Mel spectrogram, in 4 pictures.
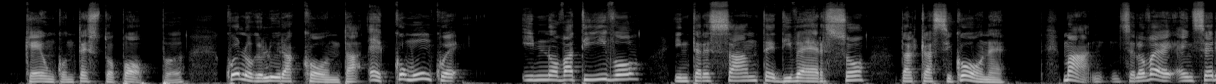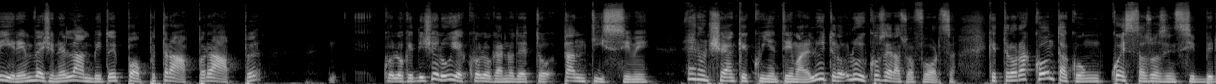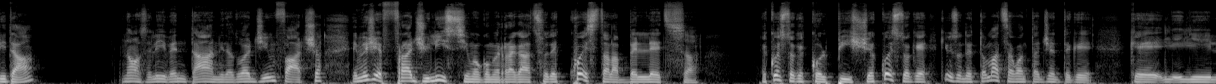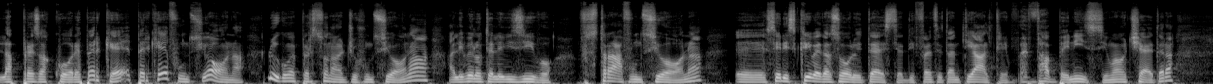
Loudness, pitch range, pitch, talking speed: -22 LUFS, 115-170 Hz, 135 Hz, 160 wpm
